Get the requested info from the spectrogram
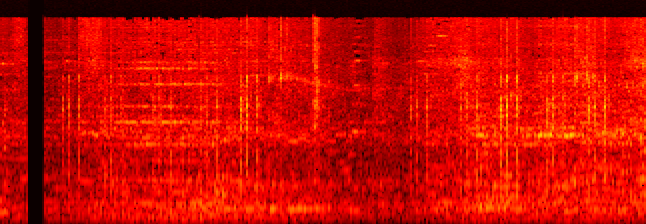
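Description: Dragon's Riches Lightning Link slot machine playing its electronic reel-spin music and chiming sound effects as the reels spin and stop, with short clusters of tinkling tones every second or so. The sound cuts out completely for a moment just after the start.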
